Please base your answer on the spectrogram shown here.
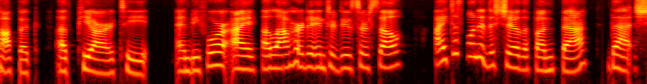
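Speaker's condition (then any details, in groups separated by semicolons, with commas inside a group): No condition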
